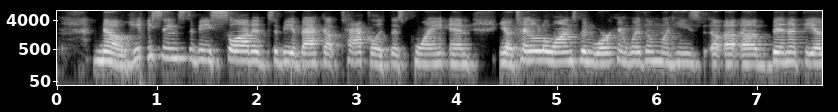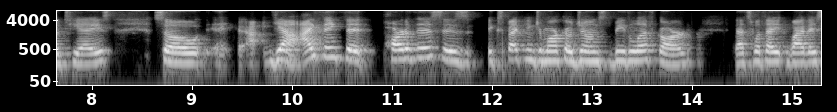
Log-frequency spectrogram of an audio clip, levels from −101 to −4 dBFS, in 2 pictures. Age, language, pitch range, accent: 50-69, English, 190-225 Hz, American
